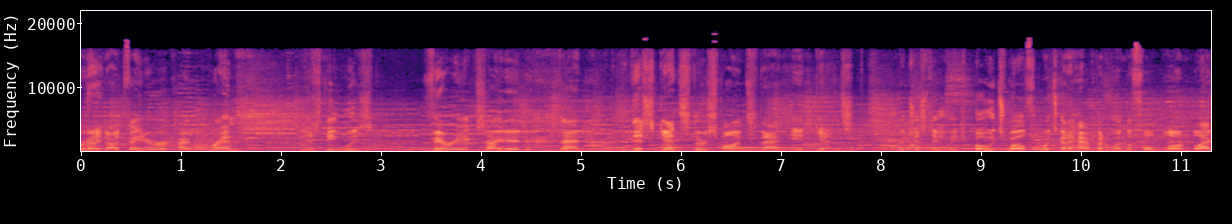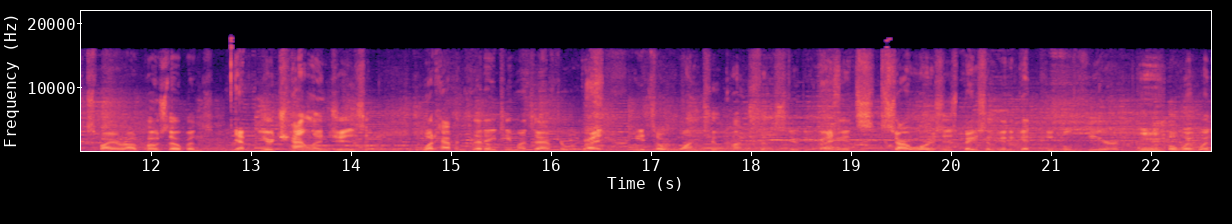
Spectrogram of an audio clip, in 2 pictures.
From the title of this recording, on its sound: Live From the Animation Courtyard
